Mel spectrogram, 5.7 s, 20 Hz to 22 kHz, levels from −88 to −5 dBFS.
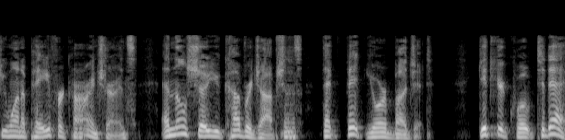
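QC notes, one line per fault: Throughout: low-delay AAC compression. The speech has a rough, grainy texture, with noise filling the spaces between pitch harmonics and a top band that sounds thin and synthetic. The damage is plainly audible and likely comes from AAC-ELD, the low-delay AAC used for video calls, at a rate consistent with about 32 kbps. Its very short frames resolve harmonics poorly and need more bits, leaving too few for clean detail at this rate.
0.77–0.86 s, 2.87–2.96 s and 4.91–5.00 s: AAC frame loss with concealment. About 60 ms of audio is missing each time, just after "want to pay for", after "they'll show you coverage" and after "that fit your budget". The decoder fills each gap by reusing the last good spectrum with scrambled signs or interpolated energy. Instead of a dropout, each gap is a short smeared, noisy, phasey patch, which fits a couple of lost frames each time.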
